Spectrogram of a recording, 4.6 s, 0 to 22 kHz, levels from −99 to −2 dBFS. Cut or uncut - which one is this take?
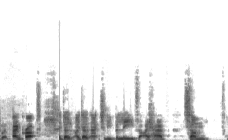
cut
